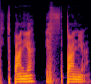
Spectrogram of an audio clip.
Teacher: In Spain, they go th instead of s. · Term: th sound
